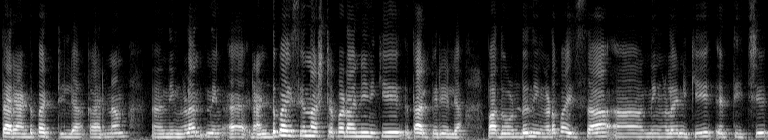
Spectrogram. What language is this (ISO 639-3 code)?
mal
